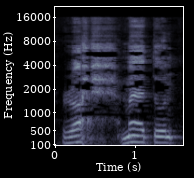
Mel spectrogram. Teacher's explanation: র এর উপরে জবর বা পেশ হলে আমরা র টাকে মোটা করব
